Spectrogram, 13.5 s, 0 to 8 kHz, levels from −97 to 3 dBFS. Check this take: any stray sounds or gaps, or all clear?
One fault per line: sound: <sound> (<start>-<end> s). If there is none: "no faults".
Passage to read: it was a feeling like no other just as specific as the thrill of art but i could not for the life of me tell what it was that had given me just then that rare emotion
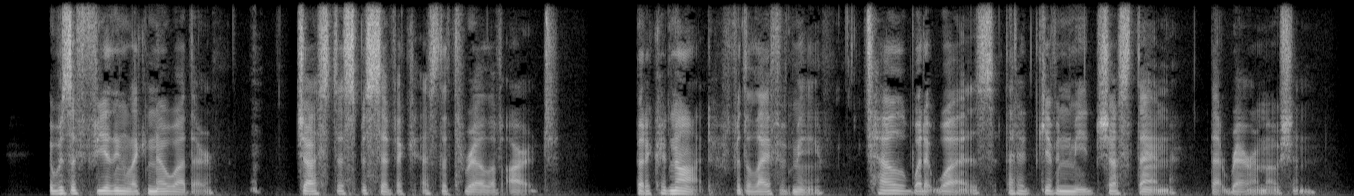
sound: whoosh (2.5-2.6 s)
